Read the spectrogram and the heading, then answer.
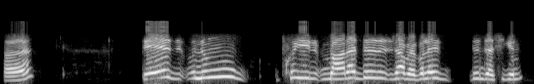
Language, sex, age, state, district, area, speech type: Bodo, female, 45-60, Assam, Baksa, rural, conversation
